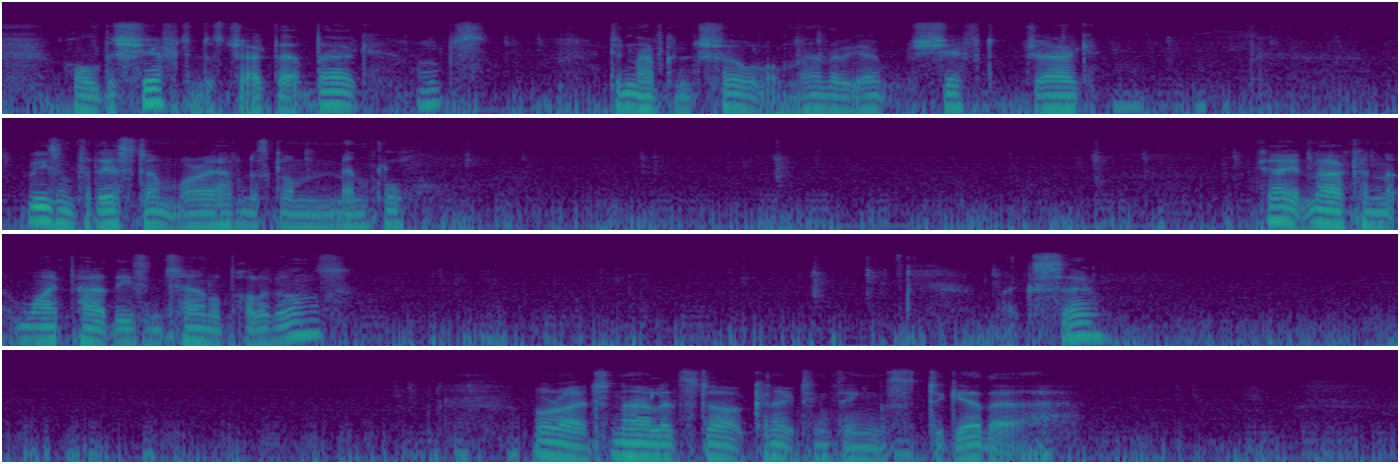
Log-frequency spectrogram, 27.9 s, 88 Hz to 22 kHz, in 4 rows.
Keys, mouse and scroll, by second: 0.8 w, 1.8 shift+click, 3.6 ctrl+z, 5.8 shift+click, 6.6 middle click, 6.9 alt+middle click, 7.4 middle click, 12.9 shift+click, 13.8 alt+middle click, 14.3 middle click, 14.6 alt+middle click, 19.3 Delete, 19.9-23.8 alt+middle drag, 23.9 middle click, 24.4 alt+middle click, 24.9 click, 25.8 alt+middle click, 26.4 alt+middle click.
